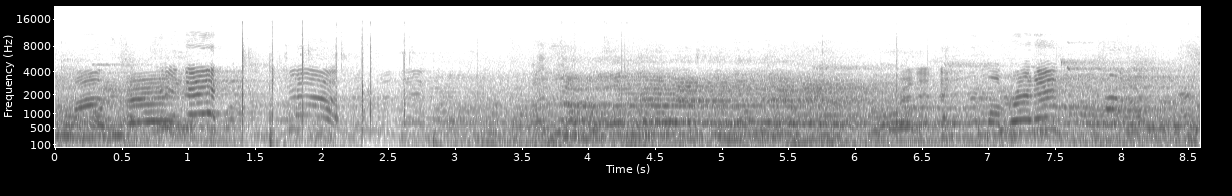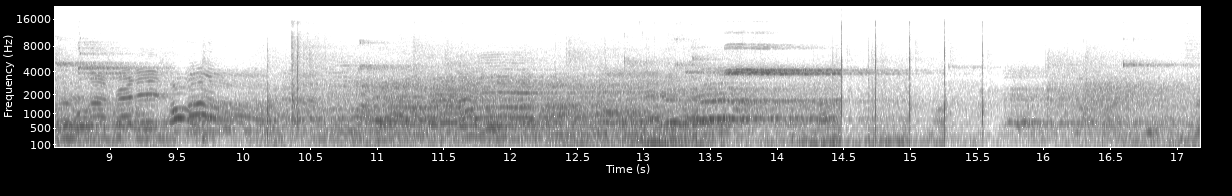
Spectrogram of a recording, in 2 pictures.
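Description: A basketball bouncing and sneakers squeaking on a hardwood gym floor during play. Sharp bounces and knocks come in clusters near the start and near the end. Voices of players and spectators echo through the hall underneath.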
